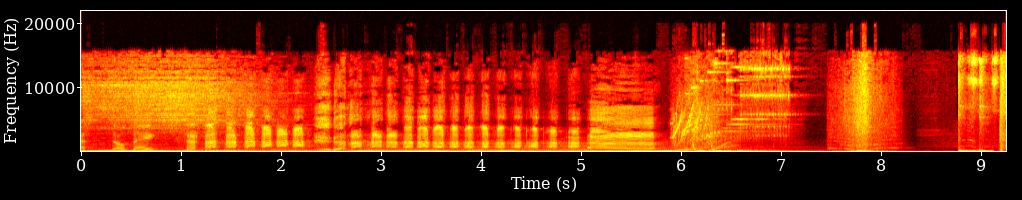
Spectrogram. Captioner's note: laughing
